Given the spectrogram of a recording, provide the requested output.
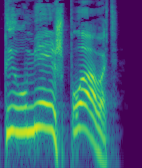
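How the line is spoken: Shouted. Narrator (Russian): я крикнул

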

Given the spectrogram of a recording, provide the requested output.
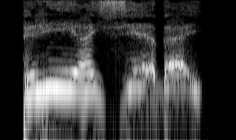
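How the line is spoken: Hissed, surprised dusty voice. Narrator (Russian): прошипел получеловек, удивленный голос будто осыпался мертвой пылью

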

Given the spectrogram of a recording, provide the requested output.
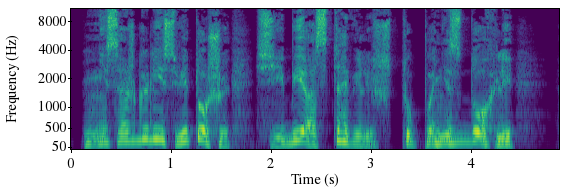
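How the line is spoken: Delighted whisper. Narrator (Russian): С восторженным шепотом

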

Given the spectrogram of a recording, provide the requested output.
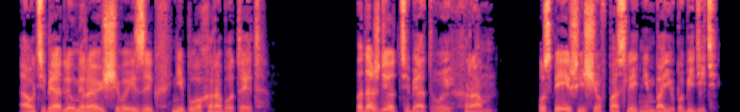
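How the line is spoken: Irreverent mocking grumble. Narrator (Russian): Волкодав самым кощунственным образом усмехнулся и проворчал

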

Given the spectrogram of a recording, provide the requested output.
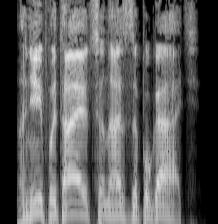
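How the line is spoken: Through gritted teeth. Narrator (Russian): процедил Том

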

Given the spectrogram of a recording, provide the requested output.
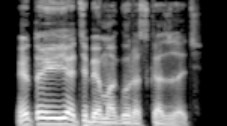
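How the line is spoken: Grumbling burly man. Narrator (Russian): проворчал плешивый здоровяк

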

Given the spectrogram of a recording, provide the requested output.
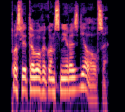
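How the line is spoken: Gloomy addition. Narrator (Russian): мрачно добавляет Эверетт

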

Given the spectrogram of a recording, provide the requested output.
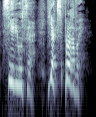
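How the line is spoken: Exclaimed. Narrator (Ukrainian): вигукнув

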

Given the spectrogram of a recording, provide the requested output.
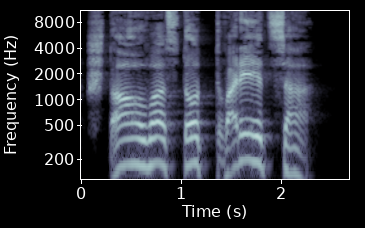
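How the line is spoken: Loud yell. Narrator (Russian): знакомый голос заорал

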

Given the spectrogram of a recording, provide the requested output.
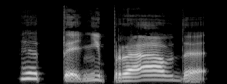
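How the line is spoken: Weak moaning. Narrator (Russian): простонала Джилл, но ее голос был слаб

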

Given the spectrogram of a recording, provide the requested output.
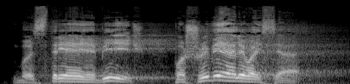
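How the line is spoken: Wild roaring shout. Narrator (Russian): кричал дикий, ревущий голос

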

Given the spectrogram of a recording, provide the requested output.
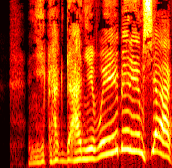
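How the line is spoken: Shouting. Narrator (Russian): крикнул он

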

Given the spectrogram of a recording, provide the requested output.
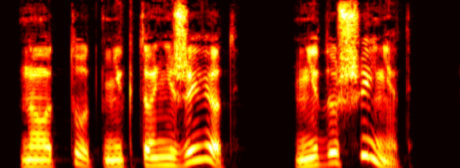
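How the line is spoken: Bewildered. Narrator (Russian): растерянно проговорила Дорс

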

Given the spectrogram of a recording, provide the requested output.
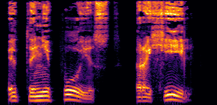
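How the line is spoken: Hoarse, strained voice. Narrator (Russian): осевшим голосом выдавил Иван

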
